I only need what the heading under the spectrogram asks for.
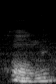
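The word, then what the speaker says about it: HUM: In the center is his seed syllable, Hung, H-U-M or H-U-N-G.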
